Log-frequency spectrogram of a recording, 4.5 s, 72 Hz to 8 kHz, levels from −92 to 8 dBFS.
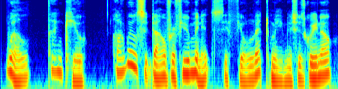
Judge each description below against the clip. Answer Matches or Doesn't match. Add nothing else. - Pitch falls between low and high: Matches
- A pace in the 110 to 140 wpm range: Doesn't match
